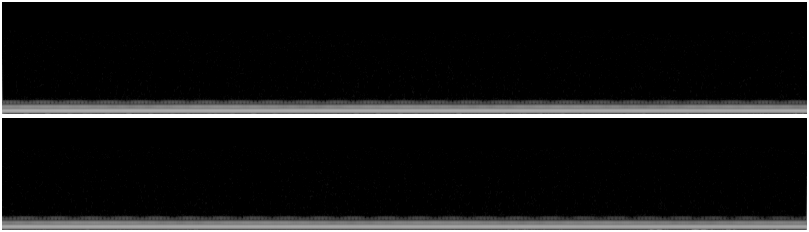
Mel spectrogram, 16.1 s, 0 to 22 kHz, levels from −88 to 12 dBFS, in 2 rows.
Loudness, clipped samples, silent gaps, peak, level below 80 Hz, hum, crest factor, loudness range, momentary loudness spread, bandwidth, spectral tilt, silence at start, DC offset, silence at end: -26 LUFS; under 0.1%; none; -18 dBFS; -64 dBFS; none; 6 dB; 2 LU; 3 LU; 0.5 kHz; -12.5 dB/octave; 0 s; under 0.1%; 0 s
